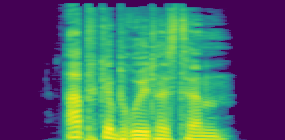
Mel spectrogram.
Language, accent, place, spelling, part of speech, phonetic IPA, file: German, Germany, Berlin, abgebrühtestem, adjective, [ˈapɡəˌbʁyːtəstəm], De-abgebrühtestem.ogg
- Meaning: strong dative masculine/neuter singular superlative degree of abgebrüht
